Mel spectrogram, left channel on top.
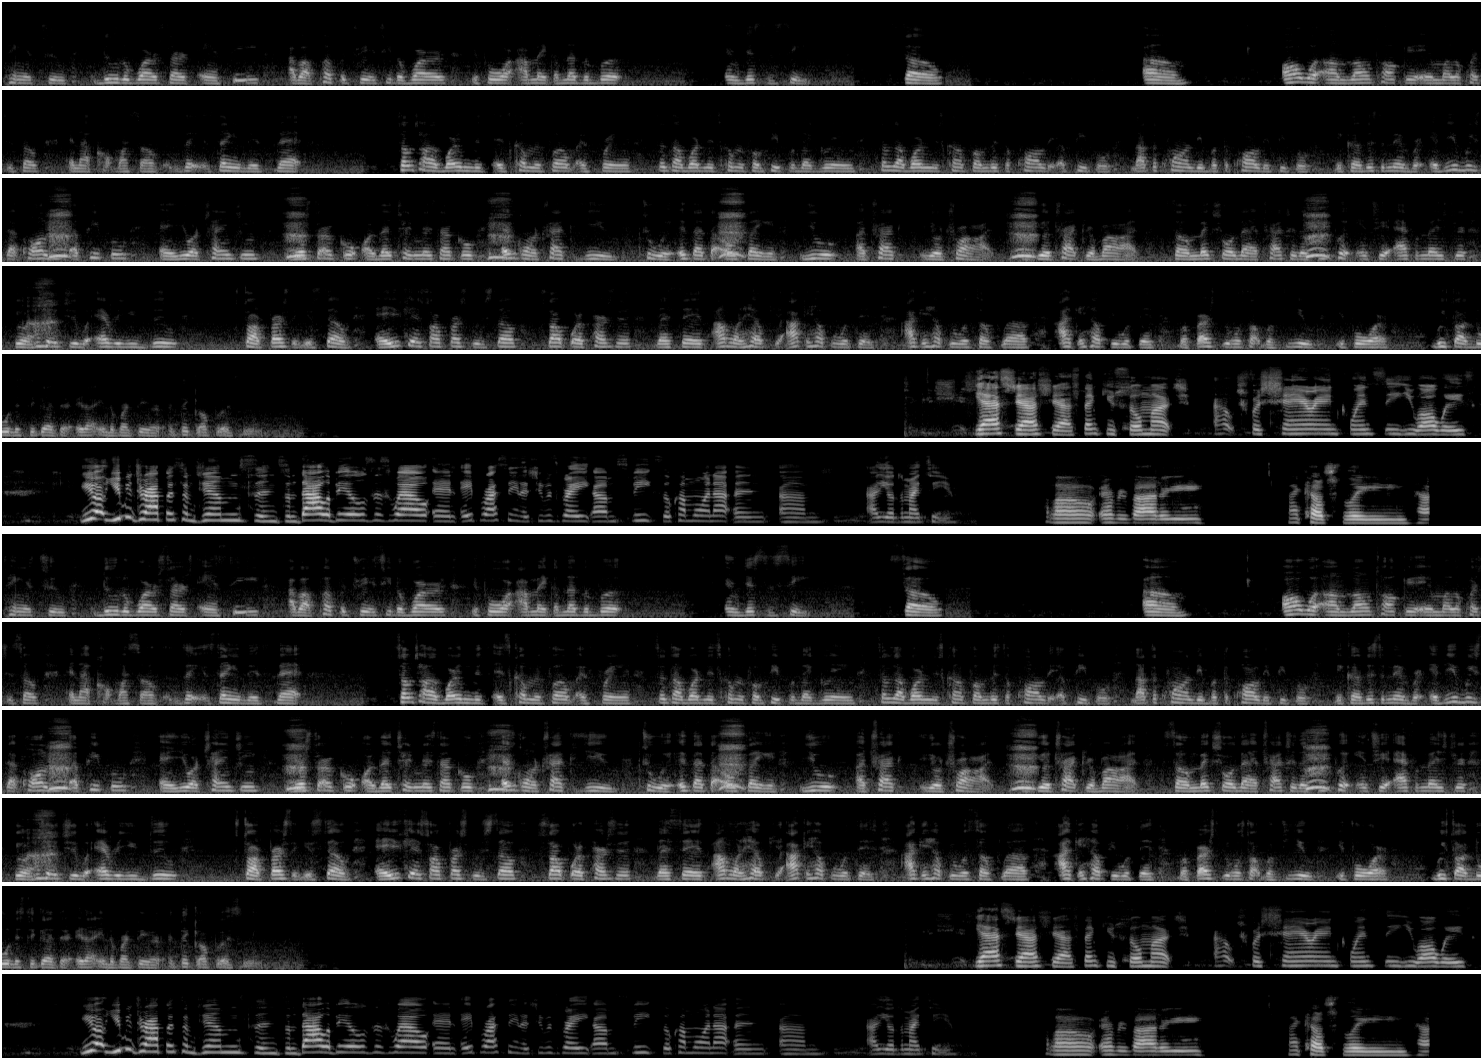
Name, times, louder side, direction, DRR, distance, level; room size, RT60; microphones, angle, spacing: voice 1, 0.0-6.3 6.7-6.8 7.2-8.5 9.0-9.4 11.4-11.9 12.8-18.4 18.7-62.0, right 1 dB, 45° right, 3.3 m, -27 dB
sound 1, 30.0-30.3 32.4-32.7 33.5-33.6 34.4-34.7 36.7-37.0 38.1-38.2 39.6-40.0 40.9-41.0 41.3-41.4 42.6-42.9 44.6-45.0, right 1 dB, 10° right, 0.5 m, -24 dB
voice 2, 68.5-71.0 71.3-74.2 74.7-82.1 82.6-83.5, left 4 dB, 70° left, 7.0 m, -27 dB
voice 3, 84.4-85.9 86.8-88.2, left 2 dB, 30° left, 2.6 m, -25 dB
head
